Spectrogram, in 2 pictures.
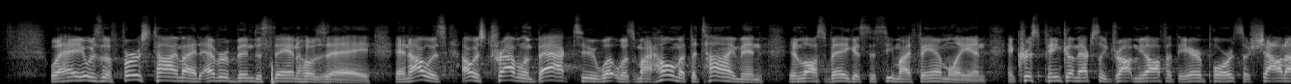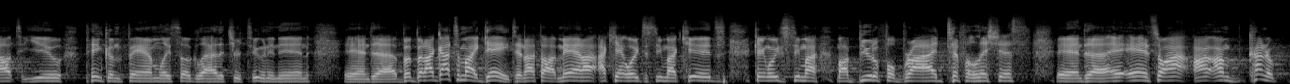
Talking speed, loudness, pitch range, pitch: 235 wpm, -23 LUFS, 140-170 Hz, 155 Hz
